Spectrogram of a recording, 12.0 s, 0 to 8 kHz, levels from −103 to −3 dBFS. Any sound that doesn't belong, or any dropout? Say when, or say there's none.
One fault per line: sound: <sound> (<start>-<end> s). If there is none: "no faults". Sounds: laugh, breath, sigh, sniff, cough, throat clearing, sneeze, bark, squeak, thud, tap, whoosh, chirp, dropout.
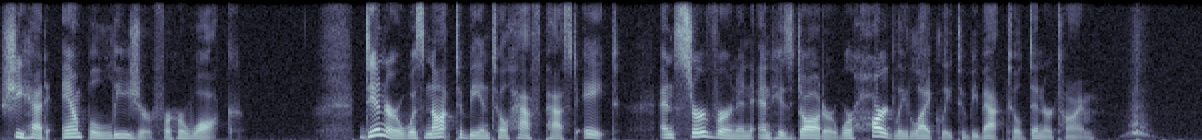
sound: whoosh (11.2-11.9 s)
